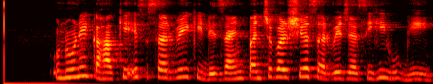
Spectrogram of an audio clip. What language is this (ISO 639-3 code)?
hin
